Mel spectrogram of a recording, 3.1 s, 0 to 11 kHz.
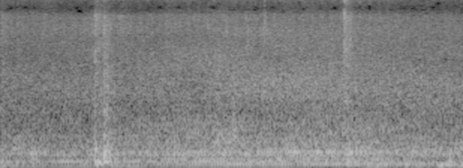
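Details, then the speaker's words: Holmecrest 2-speed metal box fan running on its low setting, which feels more like medium: steady low whooshing hum with a choppy, pulsing blade beat typical of these metal box fans, no scraping or rattle; normal blade noise. "It's a bit noisy. Like, it has a choppy sound to it. A lot of the free blade metal box fans, they sound like this."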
